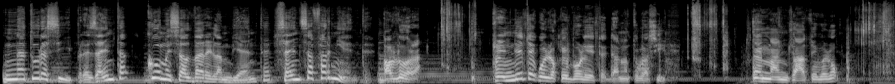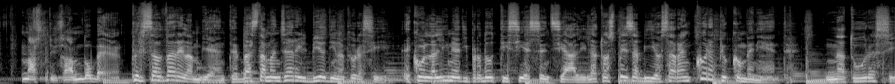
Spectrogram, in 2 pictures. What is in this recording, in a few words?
Spot; NaturaSi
